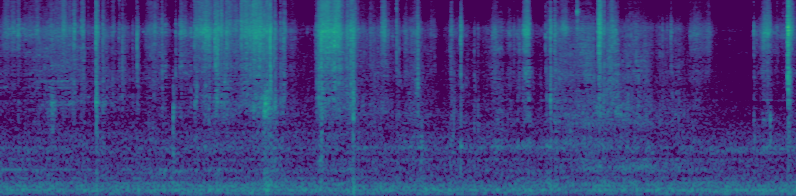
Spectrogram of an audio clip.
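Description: A deck of oracle cards being shuffled by hand: soft, irregular rustling and flicking of cards with small clicks, loudest about two to three seconds in.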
